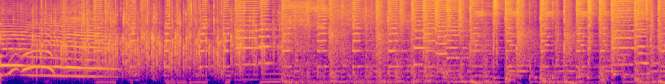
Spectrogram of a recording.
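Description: Audience applause and cheering greet a singer on a televised stage show, the loud clapping blending with an entrance music track that plays throughout and carries on strongly underneath.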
